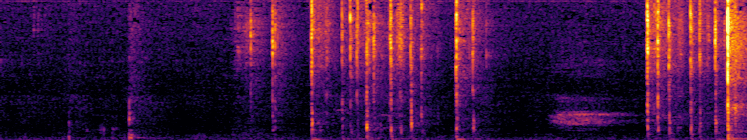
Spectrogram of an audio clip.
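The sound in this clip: Typing on a computer keyboard at home while starting a university VPN program: faint, quick bursts of key clicks in uneven clusters with short pauses between, heard alone without voices.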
